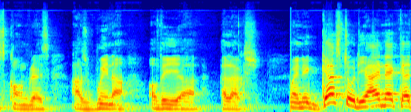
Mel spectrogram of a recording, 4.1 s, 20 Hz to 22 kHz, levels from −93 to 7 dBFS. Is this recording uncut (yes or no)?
no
